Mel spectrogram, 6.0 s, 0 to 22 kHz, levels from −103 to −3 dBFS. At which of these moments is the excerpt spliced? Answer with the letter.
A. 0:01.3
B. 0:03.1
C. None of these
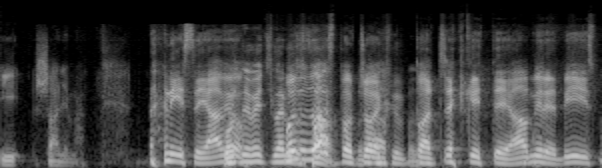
A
